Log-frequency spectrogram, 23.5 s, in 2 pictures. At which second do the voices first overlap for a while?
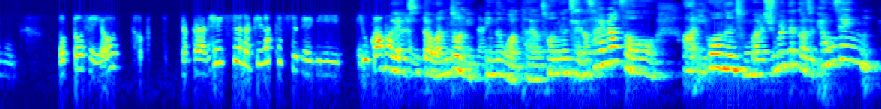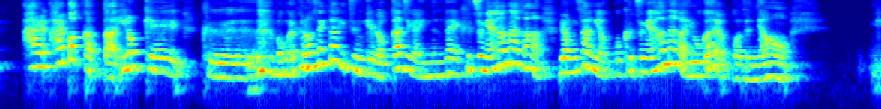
5.2 s

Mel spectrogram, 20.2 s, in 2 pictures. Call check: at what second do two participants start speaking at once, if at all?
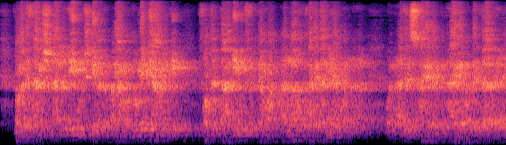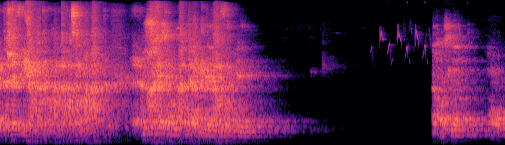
12.9 s

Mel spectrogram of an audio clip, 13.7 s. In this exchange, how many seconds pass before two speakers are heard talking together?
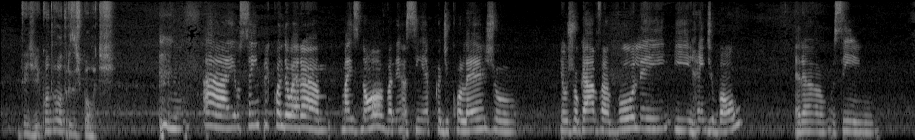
none

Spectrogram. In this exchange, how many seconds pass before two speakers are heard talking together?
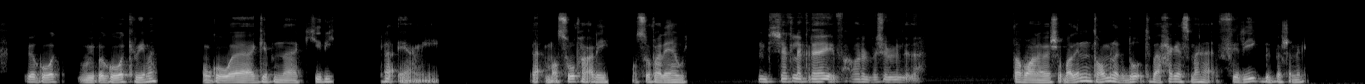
none

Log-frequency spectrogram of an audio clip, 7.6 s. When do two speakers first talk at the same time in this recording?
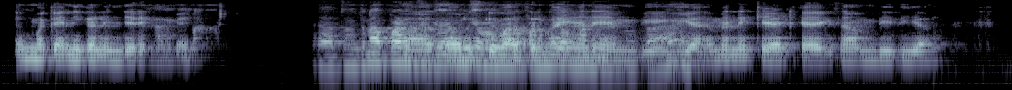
3.0 s

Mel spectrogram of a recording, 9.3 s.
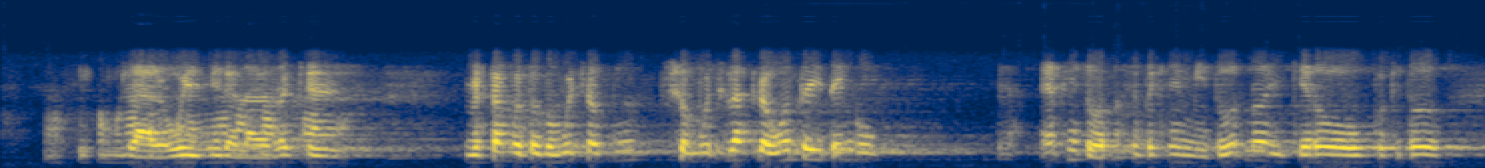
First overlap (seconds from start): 0.8 s

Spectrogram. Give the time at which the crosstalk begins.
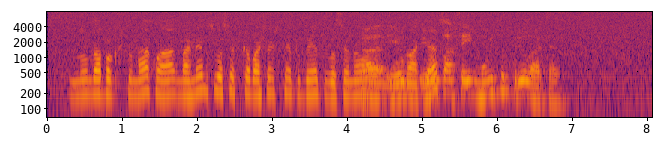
4.2 s

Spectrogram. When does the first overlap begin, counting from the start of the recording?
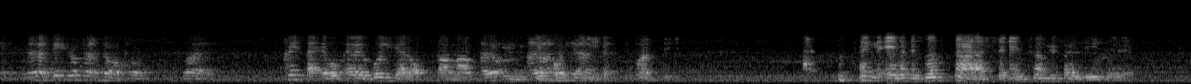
4.8 s

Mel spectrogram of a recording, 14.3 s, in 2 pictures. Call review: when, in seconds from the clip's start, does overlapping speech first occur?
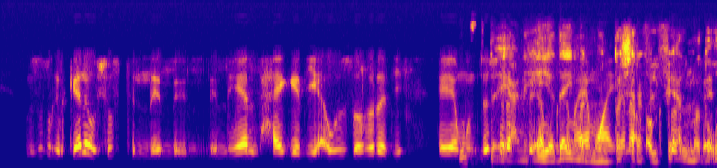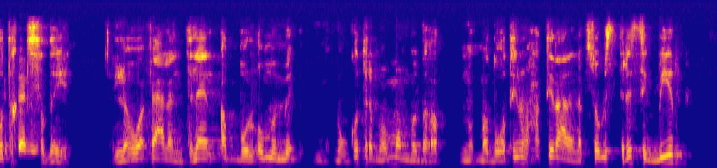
4.6 s

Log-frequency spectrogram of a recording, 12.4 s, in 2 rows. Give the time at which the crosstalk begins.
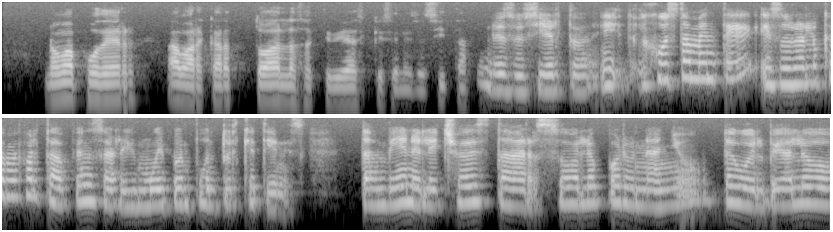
none

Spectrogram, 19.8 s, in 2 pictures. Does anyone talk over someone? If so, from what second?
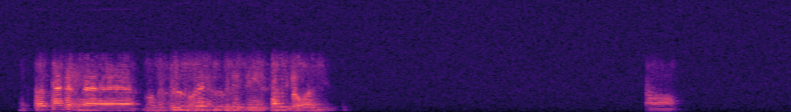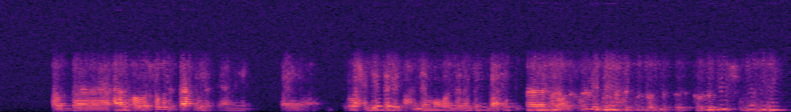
2.0 s

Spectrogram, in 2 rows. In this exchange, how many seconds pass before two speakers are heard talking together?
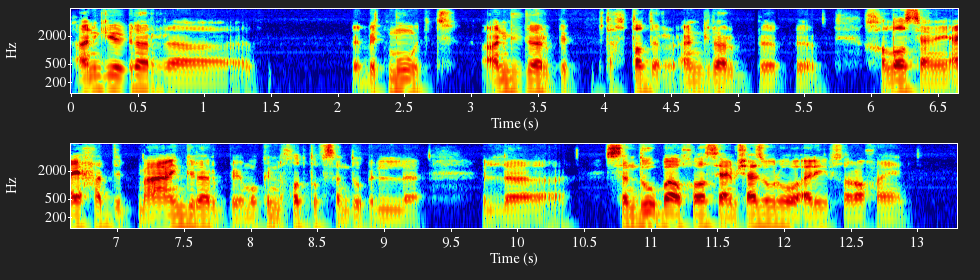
none

